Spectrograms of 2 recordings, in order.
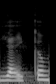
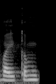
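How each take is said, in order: First: The word begins with a y sound. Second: The word begins with a w sound. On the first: The speaker calls it wrong. "याइकम नहीं कहते" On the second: The speaker calls it right. "इसको वाइकम कहते हैं"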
